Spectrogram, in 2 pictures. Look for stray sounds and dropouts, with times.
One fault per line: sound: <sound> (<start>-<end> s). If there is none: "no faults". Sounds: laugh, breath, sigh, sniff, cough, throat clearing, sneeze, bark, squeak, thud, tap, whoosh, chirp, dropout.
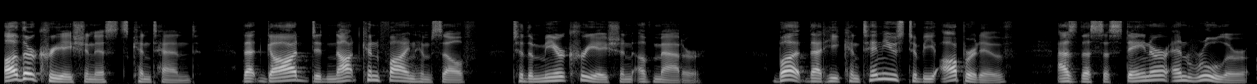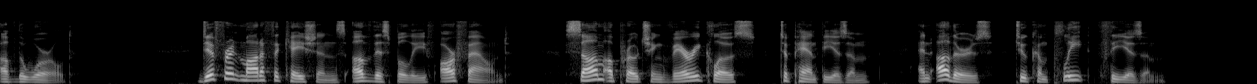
no faults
